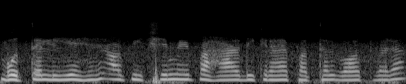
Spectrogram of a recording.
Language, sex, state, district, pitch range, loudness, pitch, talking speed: Hindi, female, Bihar, Muzaffarpur, 205-225 Hz, -25 LUFS, 215 Hz, 190 wpm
